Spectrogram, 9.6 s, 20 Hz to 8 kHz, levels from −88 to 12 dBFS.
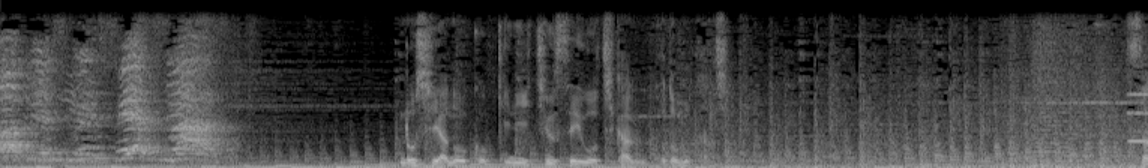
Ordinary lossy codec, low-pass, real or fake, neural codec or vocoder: none; 7.2 kHz; real; none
